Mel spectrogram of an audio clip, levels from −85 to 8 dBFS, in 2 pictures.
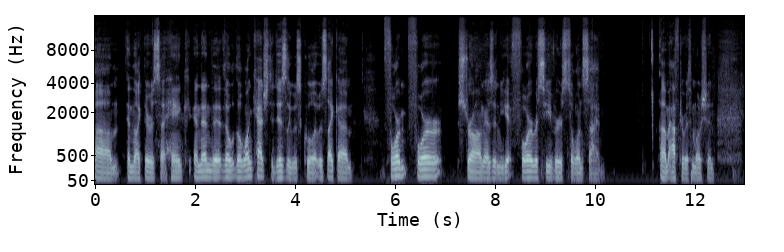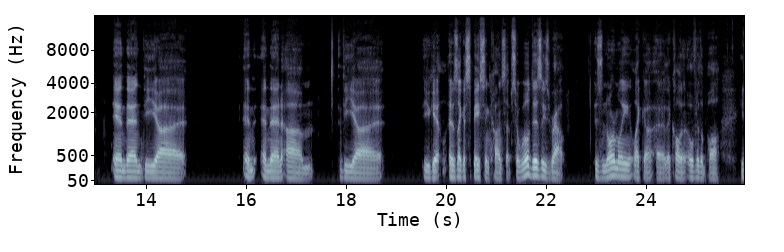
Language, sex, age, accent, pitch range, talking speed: English, male, 20-39, American, 90-105 Hz, 170 wpm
